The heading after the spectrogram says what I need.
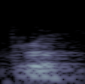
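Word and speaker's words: Paul: 이제 그 이름을 바울이라고 그 바울은 사실이 우리나라 발음입니다 바울 원래는 바울로 바울 그 정도의 발언이고 그리 영어권에서는 폴이라고 합니다 폴 영어권에서는 바울이라고 하 바울 하면 영어권 사람들은 무슨 말인지 알아 무슨 뜻인지 알아듣지를 못해 폴 하면은 아 세인트 폴 아니 아포스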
